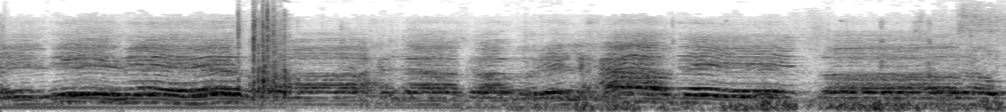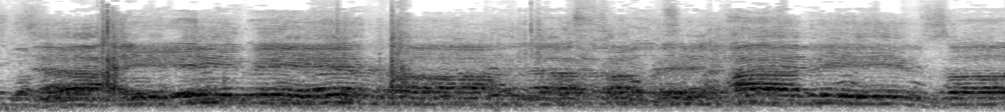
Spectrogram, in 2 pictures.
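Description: A group of men chanting together in a traditional Arabic wedding chant, with sharp hand claps every second or two.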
